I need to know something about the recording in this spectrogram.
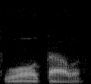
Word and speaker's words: Waldauer: Miss Waldauer, that's how you say her name, Miss Waldauer.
